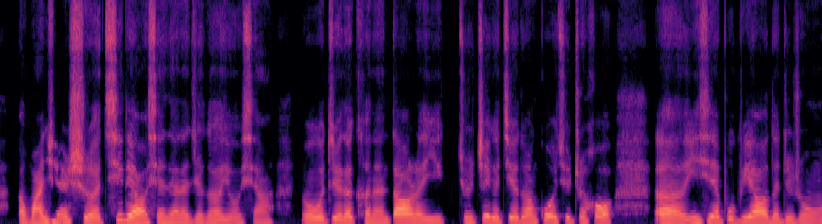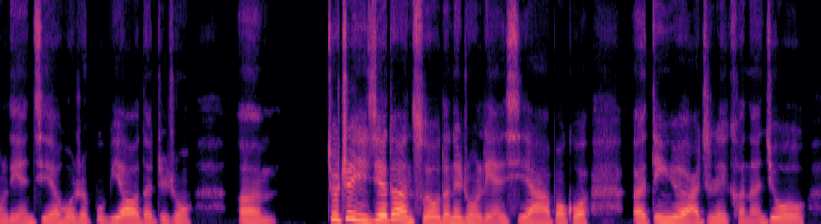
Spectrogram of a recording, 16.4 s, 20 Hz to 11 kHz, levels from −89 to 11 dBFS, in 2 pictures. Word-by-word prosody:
呃， 180 - -1
完 170 +3 +2
全 205 -1 0
舍 185 -7 +2
弃 270 - -2
掉 230 -7 +7
现 190 +2 -2
在 180 -2 -1
的 165 0 -2
这 170 0 -5
个 165 -1 -2
邮 155 0 -5
箱。 170 0 -6 0.3
我 190 0 +1
觉 185 0 -1
得 200 +2 +2
可 200 -1 -5
能 170 0 -3
到 200 +1 +7
了 180 -1 0
一 175 +1 -4
就 200 - -6
是 190 - -3
这 235 +7 +1
个 195 -3 0
阶 195 +1 -1
段 200 -1 -1
过 240 +1 +2
去 205 -1 -5
之 205 +1 -5
后， 215 -4 +1 0.4
呃， 185 -3 +3
一 190 +4 -2
些 220 +1 0
不 175 -4 -4
必 205 +3 -4
要 220 -1 +5
的 185 -2 -3
这 180 0 -4
种 165 -2 -5
连 160 +1 -5
接， 180 +1 -3
或 195 0 -3
者 170 -2 -5
不 165 0 -10
必 185 +4 -8
要 200 -2 +3
的 170 -2 -4
这 170 +1 -9
种 165 -1 -6 0.4
呃， 160 -1 0 0.6
就 305 - +4
这 310 -1 +5
一 240 - +3
阶 255 +2 +7
段 260 -4 +6
所 200 -1 -2
有 210 +1 +2
的 185 - 0
那 200 0 0
种 175 -4 -2
联 155 +1 -5
系 205 +4 -3
啊， 175 -2 0
包 185 +1 -1
括， 185 -1 -1 0.4
呃， 175 -1 0
订 220 +4 -1
阅 215 0 +2
啊 175 -2 +1
之 180 0 -8
类， 175 -1 -3
可 165 - -9
能 150 +1 -8
就， 185 -3 -2
185 Hz, 275 characters per minute, -22 LUFS, 170-205 Hz, 0.6 s, 掉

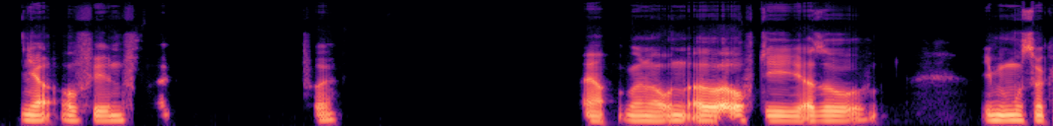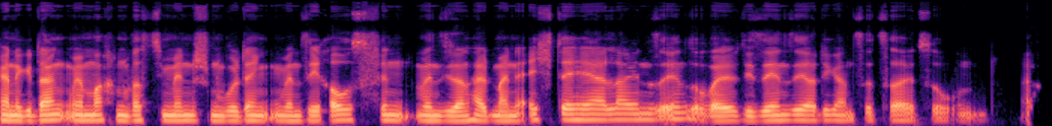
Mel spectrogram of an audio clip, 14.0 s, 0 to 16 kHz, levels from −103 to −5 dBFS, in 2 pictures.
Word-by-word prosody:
Ja, 115 -2 +3
auf 110 -3 -5
jeden 110 +1 0
Fall. - - -19 1.1
Voll. - - -6 1.6
Ja, - - 0
genau. 110 -2 0
Und, 115 0 +1
äh, - - +1
auf 110 +1 +6
die 110 -1 0
also, 110 0 +1 0.8
ich 115 - -2
muss 115 0 +3
mir 115 - +2
keine 115 -1 +2
Gedanken 120 +3 +2
mehr 120 - +3
machen, 115 -1 0
was 115 0 0
die - - -4
Menschen 110 0 -1
wohl 110 0 0
denken, 110 0 -1
wenn 110 0 -1
sie 110 - -1
rausfinden 120 0 -2
wenn 110 0 +1
sie 110 - -2
dann 105 +1 +2
halt 110 -2 0
meine 110 0 -1
echte 130 0 -2
Hairline 130 +1 -1
sehen 145 - -1
so, - - -3
weil 105 +1 +3
die 105 -1 -4
sehen 115 +2 0
sie 120 - +1
ja 115 -1 +2
die 120 - -6
ganze 115 -1 -6
Zeit - - -3
so - - -9
und - - -15 0.2
ja. - - -13
115 Hz, 200 wpm, -23 LUFS, 110-120 Hz, 1.6 s, auf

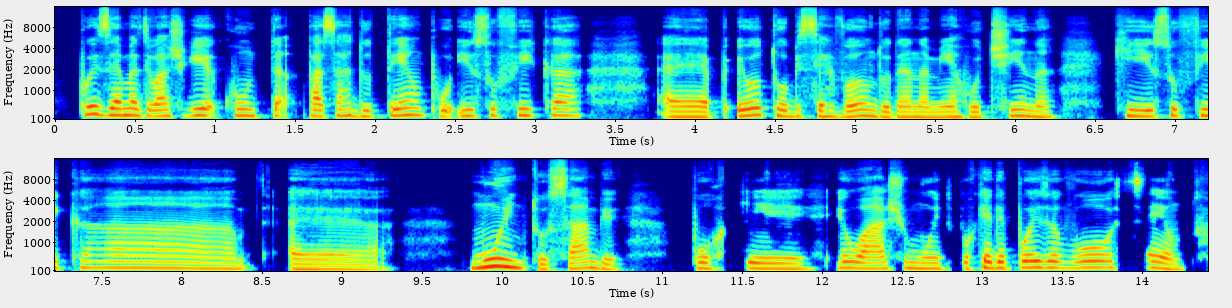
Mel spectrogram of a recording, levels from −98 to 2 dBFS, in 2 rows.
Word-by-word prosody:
Pois 245 -2 +3
é, 215 - +7
mas 215 -2 +3
eu 185 - +2
acho 195 +2 0
que 215 +1 +2
com 210 -1 -2
o 200 - -1
te 180 - -4
passar 190 +2 +2
do 180 -2 -3
tempo 205 +1 -1
isso 195 +2 -3
fica, 210 0 -2 0.5
eh, 165 -2 +2
eu 205 +3 +6
estou 215 -3 -1
observando, 180 0 0
né, 160 0 -1
na 160 -1 0
minha 160 +1 -1
rotina 165 +2 -2 0.3
que 190 -2 0
isso 185 +3 0
fica, 205 +1 -4 1.3
eh, 155 -1 -2 0.6
muito, 210 -5 +6
sabe. 175 -1 -1 0.4
Porque 170 -1 -1 0.2
eu 195 0 +2
acho 180 +2 0
muito, 175 -2 -2
porque 180 +2 +3
depois 205 +2 +3
eu 200 - +2
vou, 205 +2 +1
sento. 175 -6 0
185 Hz, 155 wpm, -22 LUFS, 165-205 Hz, 1.3 s, é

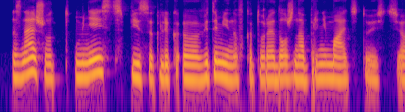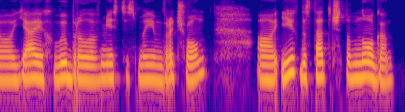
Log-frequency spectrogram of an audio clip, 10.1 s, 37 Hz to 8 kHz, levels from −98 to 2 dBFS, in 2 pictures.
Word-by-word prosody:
знаешь, 215 +5 +2
от, 180 0 -3 0.2
у 195 - 0
меня 205 +5 +5
есть 245 0 -1
список 185 -3 -3
лек 180 -1 -2
э, 175 -2 +2
витаминов, 185 -2 +1
которые 175 +1 -3
я - - 0
должна 180 0 0
принимать, 180 0 -2
то - - -8
есть, 85 -1 -9
а, 170 0 -1
я 185 +2 +2
их 180 +1 -2
выбрала 180 -2 +3
вместе 185 +2 -3
с 175 - -11
моим 175 -1 -1
врачом. 185 +4 -1 0.6
А, 175 -1 +2
их 235 +7 +5
достаточно 195 0 0
много. 185 -4 +2
180 Hz, 160 wpm, -22 LUFS, 175-195 Hz, 0.6 s, меня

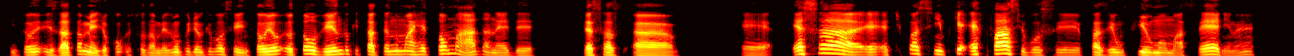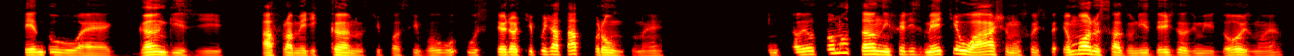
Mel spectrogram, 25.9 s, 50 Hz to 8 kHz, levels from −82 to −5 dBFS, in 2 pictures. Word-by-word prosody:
Então 130 +4 -5
e 150 -1 -5
exatamente, 125 +2 +1
eu 120 - -5
con 145 - -15
eu 145 - -20
sou 130 - -13
da 120 - -8
mesma 120 +4 -6
opinião 140 -1 -6
que 135 - -16
você, 150 -2 -5
então 125 +5 0
eu 165 +3 +3
eu 145 - +1
estou 185 +4 +2
vendo 160 +4 +2
que 175 - -21
está 155 -3 +2
tendo 155 +3 -5
uma 165 0 0
retomada, 160 0 -2
né, 120 0 -7
de 115 -3 -11 0.5
dessas 120 +1 +1
ah, 110 -2 +1 0.7
eh, 105 -1 -11 0.2
essa, 185 -3 +5
eh 140 0 -4
eh, - - -7
tipo 170 - -17
assim 175 -2 -2
porque - - +2
é 170 - +3
fácil 185 +1 +5
você 130 -1 -12
fazer 125 +2 -2
um 130 -1 -6
filme 130 0 -2
ou 125 - -7
uma 110 -2 -9
série, 150 -6 0
né, 140 +7 -14 0.6
tendo, 135 -3 -2
eh, 105 -2 -6 0.2
gangues 130 -5 +2
de 105 -2 -17 0.4
afro 120 +3 +2
americanos, 115 -1 -1
tipo 120 -1 -19
assim, 115 +2 -14
o 120 +1 -9
o - - -18
o - - -8
estereótipo 140 +5 0
já 165 0 +4
está 170 +3 +2 0.2
pronto, 120 -7 -3
né. 110 +2 -16 1.1
Então 125 +3 -6
eu 160 +2 +1
estou 210 +5 -4
notando, 170 -8 +2
infelizmente, 155 +1 0
eu 180 -8 +5
acho, 150 +3 +4
eu - - -5
não 115 - -7
sou 130 +5 -11
espe 115 - -13
eu 135 - -1
moro 190 +4 +6
no 155 - +3
Estados 125 -3 -2
Unidos 115 +1 -8
desde 130 +2 -4
2002, 110 +1 -4
não 105 +1 -17
é. 125 +4 -17
135 Hz, 185 wpm, -23 LUFS, 120-155 Hz, 1.1 s, moro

